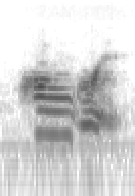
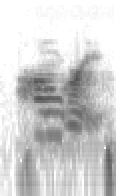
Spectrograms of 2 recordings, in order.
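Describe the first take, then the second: No difference in how they are said.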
